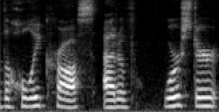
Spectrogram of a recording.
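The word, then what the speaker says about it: Worcester: holy cross out of Worster Massachusetts I learned years ago that's how they say it Worster Massachusetts um name and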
